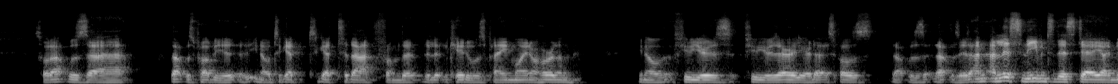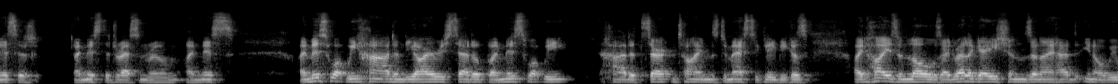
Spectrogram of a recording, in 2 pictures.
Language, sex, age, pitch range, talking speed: English, male, 30-49, 105-125 Hz, 250 wpm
